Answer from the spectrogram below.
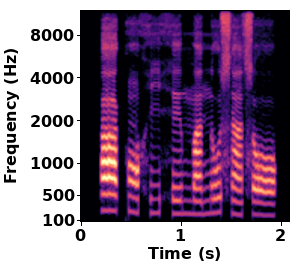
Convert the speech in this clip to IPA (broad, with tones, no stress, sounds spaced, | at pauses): a˦ k ɔ̃˧ h i˨ h e˨ m ã˨ n o˧ s ã˨ s ɔ˨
